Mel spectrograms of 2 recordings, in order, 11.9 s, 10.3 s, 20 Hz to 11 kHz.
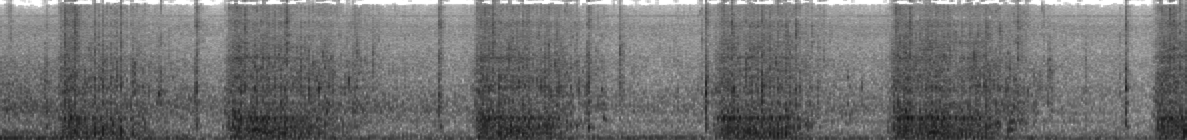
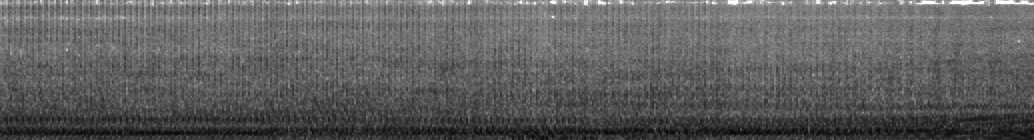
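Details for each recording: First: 1950 Johnson HD 25 2.5 hp two-stroke outboard at first start in a water bucket, carburetor adjusted: surges and sags about every two seconds, hunting at idle and won't idle lowest. Owner suspects the points need cleaning. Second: 1950 Johnson HD 25 2.5 hp two-stroke outboard, first start after sitting, carburetor adjusted. It runs with a steady, even buzz, picks up smoothly and pumps water well, but won't hold the lowest idle; points cleaning is planned.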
